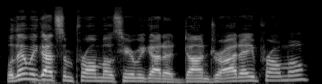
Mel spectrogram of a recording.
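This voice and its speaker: Bright wry man recapping wrestling. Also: on the high side, lively intonation, moderate pace, dry recording, clean studio sound. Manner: rambling, wry, full of fillers. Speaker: host. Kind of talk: casual recap chat.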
